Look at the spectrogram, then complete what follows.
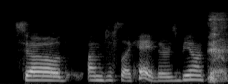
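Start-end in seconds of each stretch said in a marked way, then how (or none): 1.3-2.3 put-on, super calm voice. Retelling own remark to teammates, imitating own super calm voice. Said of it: "I'm, like, super calm".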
